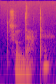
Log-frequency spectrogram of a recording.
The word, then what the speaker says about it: soldat: Soldate. What do you do? Pronounce the T.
